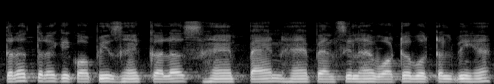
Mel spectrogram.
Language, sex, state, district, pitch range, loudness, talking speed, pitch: Hindi, male, Uttar Pradesh, Jyotiba Phule Nagar, 130-140 Hz, -14 LUFS, 170 wpm, 135 Hz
